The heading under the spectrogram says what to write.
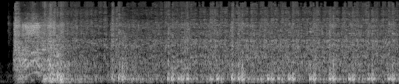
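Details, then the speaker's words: Kohler Command CH18-CH25 V-twin: catches after a short crank, then a choppy, stumbling idle with irregular chuffs, running extremely rich on one or both banks; owner suspects a dead coil; rough idle from rich mixture. "running extremely rich on one bank, or maybe two. Burning my eyeballs in here."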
